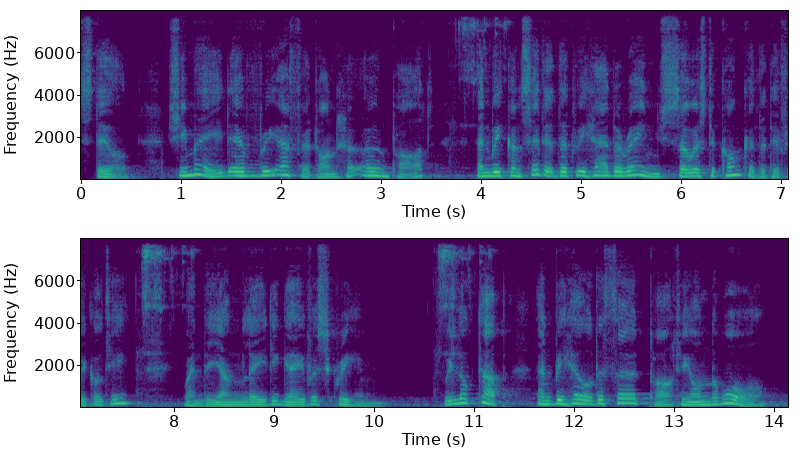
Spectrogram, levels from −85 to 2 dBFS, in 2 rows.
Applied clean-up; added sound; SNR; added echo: neural separator model SepFormer DNS4.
